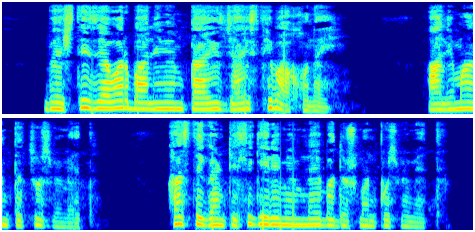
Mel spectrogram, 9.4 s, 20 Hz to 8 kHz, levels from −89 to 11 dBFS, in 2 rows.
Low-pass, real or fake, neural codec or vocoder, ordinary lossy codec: 7.2 kHz; real; none; AAC, 48 kbps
